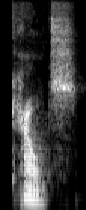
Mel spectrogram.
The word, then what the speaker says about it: Counts: pena uh anthony uh you said my name right the first time ounce with the c in front but thanks for the apology counts counts there we go i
